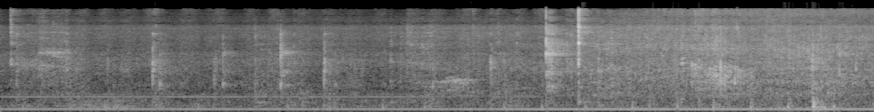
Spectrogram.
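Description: Chicken with spices sautéing in a pan for palang chicken, with a steady soft sizzle under repeated light ticks and clinks of a spoon stirring against the pan and a low background hum.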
